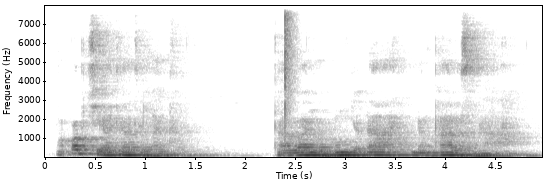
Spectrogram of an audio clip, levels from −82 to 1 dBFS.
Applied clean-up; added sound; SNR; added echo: none; Finger snapping; 17 dB; reverberation time 1.0 s.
